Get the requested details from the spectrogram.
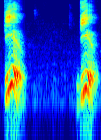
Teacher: The short way is do. So we just cut off the oo sound of do and we have the d sound, and we just combine the d, the d, with you.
